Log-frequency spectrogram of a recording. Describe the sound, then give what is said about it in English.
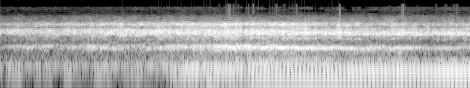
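A single car on a lonely dirt road bordering a village cemetery at night: its engine hums steadily, the low drone settling into an idle as the car slows to a stop, with no voices present. “On a lonely dirt road that borders the village cemetery, a single car slows to a stop”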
